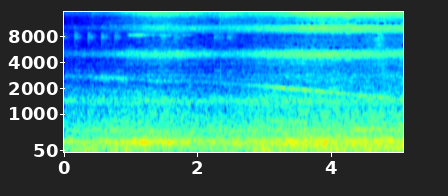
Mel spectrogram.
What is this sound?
Sound effects > Vehicles
Sound of a tram moving. Tram engine humming. This sample was recorded in Tampere, Finland during early winter (wet roads). Device used for recording was iPhone SE 2020. Sample might contain wind or other distant background noise. This recording was done for an audio processing assignment.
Tampere, tram, vehicle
